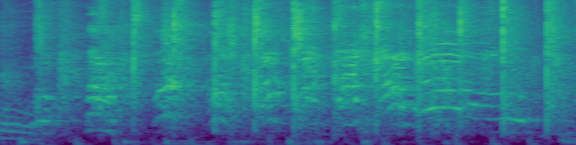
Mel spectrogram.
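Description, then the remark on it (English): A crowd applauds as actor Cesar Romero, the Joker of the Batman TV show, is introduced, with dense overlapping claps forming a continuous, fairly loud wash of sound throughout, and a few faint voices and cheers mixed in. “Ladies and gentlemen, how about a big round of applause for the Joker himself, Mr.”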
